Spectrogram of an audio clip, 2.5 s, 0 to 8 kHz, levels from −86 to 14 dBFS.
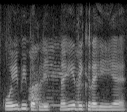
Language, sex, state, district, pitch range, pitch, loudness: Hindi, male, Madhya Pradesh, Umaria, 205-245 Hz, 215 Hz, -16 LUFS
